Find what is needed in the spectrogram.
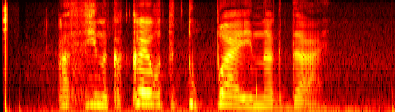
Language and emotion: Russian, angry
